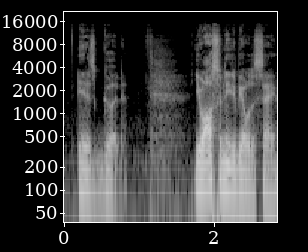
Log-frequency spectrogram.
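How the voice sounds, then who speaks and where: With vocal fry and a very deep, low pitch, a man talks at a fairly quick pace using lively intonation. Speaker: pastor and YouTube Bible teacher. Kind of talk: teaching video lecture. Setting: solo recorded video. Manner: occasional stammering.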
